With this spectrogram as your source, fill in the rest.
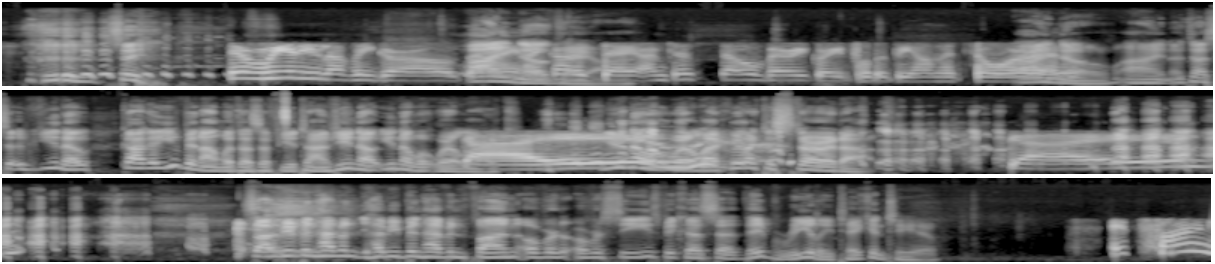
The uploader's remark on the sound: our first call in interview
